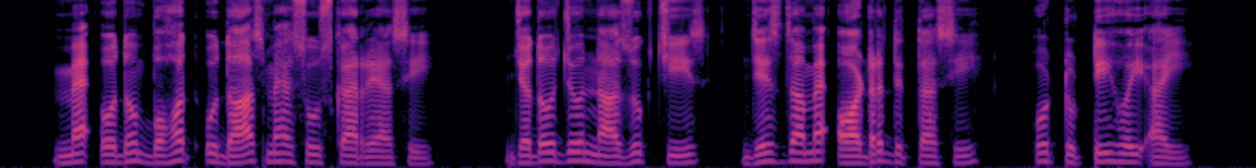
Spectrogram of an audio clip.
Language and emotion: Punjabi, sad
